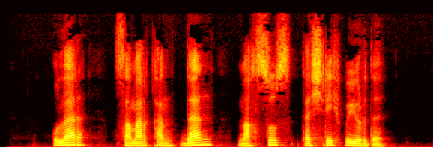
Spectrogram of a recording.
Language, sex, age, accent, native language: Uzbek, male, 18-24, Toshkent viloyati, Uzbek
